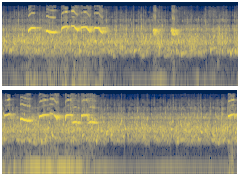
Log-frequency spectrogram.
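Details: Morning song of an orange-headed thrush in the open ngeplong style: clusters of quick looping whistles and high slurred notes come in bursts. Quieter gaps fall between bursts, and a faint low rumble is heard in the middle.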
